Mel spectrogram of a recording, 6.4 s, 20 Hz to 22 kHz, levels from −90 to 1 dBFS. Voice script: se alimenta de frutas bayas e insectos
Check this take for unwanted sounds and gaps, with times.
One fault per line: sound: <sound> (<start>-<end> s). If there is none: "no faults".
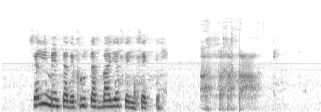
sound: laugh (4.0-5.3 s)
